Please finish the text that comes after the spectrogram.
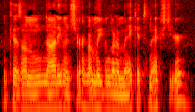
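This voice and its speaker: A man's voice: sits low, little pitch movement, quick pace, mellow. A man in his twenties giving a candid, blunt, casual motivational monologue. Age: 20s. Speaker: podcast host. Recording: music playing behind the voice. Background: background music.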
